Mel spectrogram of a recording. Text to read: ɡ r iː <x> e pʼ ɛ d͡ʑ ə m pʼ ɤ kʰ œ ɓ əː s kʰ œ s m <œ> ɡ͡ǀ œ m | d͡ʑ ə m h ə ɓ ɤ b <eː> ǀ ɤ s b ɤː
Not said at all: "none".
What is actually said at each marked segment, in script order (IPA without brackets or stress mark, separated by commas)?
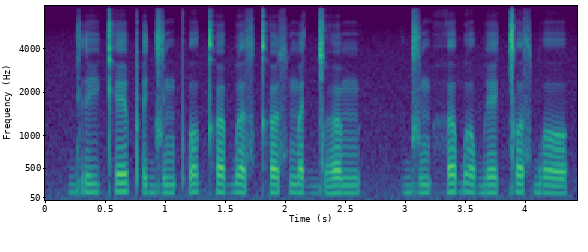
kʰ, ɛ, eː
